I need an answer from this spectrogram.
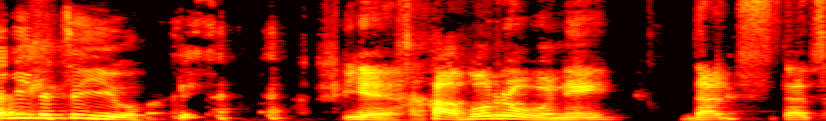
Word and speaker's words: Gaborone: Yeah, Gaborone.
